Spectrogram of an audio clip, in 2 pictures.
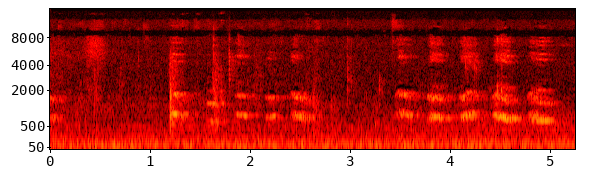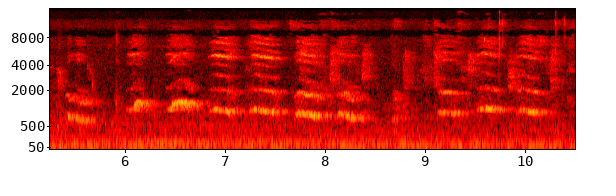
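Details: Three-week-old Dogo Argentino puppies whimper in a steady run of short, high, tonal whines that slide up and down, overlapping one another across the whole stretch over a low steady hum.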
